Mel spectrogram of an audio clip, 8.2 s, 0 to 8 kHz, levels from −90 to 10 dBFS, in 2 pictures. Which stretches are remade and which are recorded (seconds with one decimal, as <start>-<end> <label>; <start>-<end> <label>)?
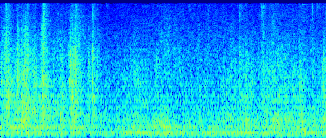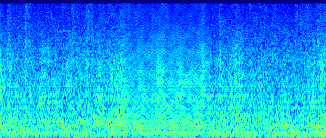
0.0-5.6 recorded; 5.6-6.7 remade; 6.7-8.2 recorded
